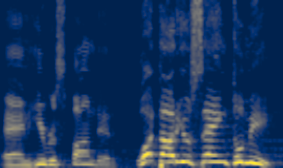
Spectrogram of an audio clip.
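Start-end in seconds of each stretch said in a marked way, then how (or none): 1.3-2.7 louder, higher indignant snap; offended vendor. Retold or imitated. Greek vendor offended at being greeted in Spanish, indignant. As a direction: demand to know what he said.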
